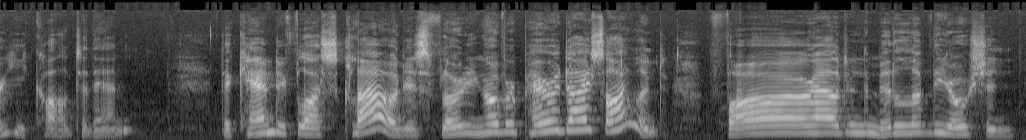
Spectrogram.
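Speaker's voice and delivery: seahorse voice. Acted. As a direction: call up from the waves like a kindly old seahorse.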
